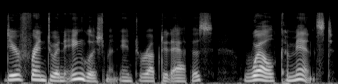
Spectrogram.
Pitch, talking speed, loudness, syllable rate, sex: 180 Hz, 160 wpm, -18 LUFS, 5.6 syllables/s, female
